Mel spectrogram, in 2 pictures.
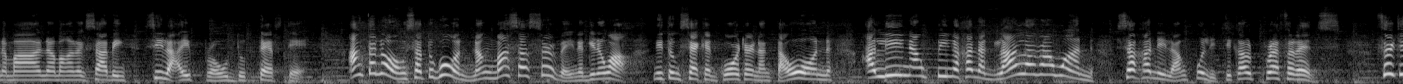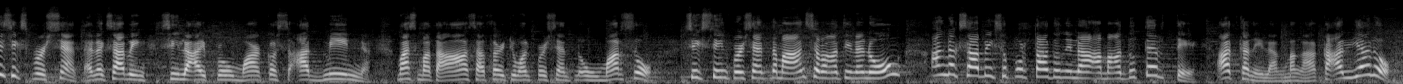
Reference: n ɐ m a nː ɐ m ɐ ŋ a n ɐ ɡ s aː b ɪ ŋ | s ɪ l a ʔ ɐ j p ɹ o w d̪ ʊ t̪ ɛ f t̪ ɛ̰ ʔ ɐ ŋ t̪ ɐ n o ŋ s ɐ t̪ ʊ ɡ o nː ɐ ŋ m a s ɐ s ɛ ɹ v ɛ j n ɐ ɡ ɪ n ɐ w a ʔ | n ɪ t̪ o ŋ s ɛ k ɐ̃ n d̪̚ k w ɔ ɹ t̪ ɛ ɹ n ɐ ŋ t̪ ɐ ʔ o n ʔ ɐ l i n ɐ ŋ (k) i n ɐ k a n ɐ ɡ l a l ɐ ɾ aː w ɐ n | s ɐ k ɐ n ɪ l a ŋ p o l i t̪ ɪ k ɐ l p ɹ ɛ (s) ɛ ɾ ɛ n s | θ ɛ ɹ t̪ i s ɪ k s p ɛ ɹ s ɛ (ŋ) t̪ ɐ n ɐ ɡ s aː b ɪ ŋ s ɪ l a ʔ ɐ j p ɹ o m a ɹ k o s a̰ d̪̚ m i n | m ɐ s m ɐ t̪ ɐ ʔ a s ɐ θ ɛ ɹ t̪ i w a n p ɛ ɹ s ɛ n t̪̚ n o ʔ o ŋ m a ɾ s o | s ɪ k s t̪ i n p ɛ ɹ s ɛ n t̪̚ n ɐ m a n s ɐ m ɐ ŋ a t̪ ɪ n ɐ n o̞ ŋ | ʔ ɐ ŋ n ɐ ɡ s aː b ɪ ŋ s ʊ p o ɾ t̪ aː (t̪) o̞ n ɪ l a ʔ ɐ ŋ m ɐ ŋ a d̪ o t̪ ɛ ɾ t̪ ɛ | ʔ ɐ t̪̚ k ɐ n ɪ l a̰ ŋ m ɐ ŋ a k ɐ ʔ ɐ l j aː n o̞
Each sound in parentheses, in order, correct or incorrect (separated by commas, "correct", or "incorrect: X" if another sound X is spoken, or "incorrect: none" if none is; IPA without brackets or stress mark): incorrect: p, incorrect: f, incorrect: n, incorrect: d̪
